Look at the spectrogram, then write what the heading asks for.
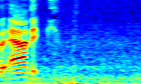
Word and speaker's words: Alnwick: We're heading for Alnwick, but they spell it A-L-N-W-I-C-K.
